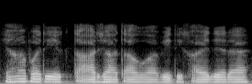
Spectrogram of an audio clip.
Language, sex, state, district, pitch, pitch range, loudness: Hindi, male, Jharkhand, Ranchi, 110 Hz, 110-120 Hz, -15 LUFS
